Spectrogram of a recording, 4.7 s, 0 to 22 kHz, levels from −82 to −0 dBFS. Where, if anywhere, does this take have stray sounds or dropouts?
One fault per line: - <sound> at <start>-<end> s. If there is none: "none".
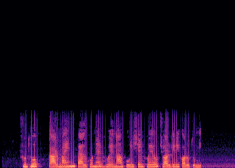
none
